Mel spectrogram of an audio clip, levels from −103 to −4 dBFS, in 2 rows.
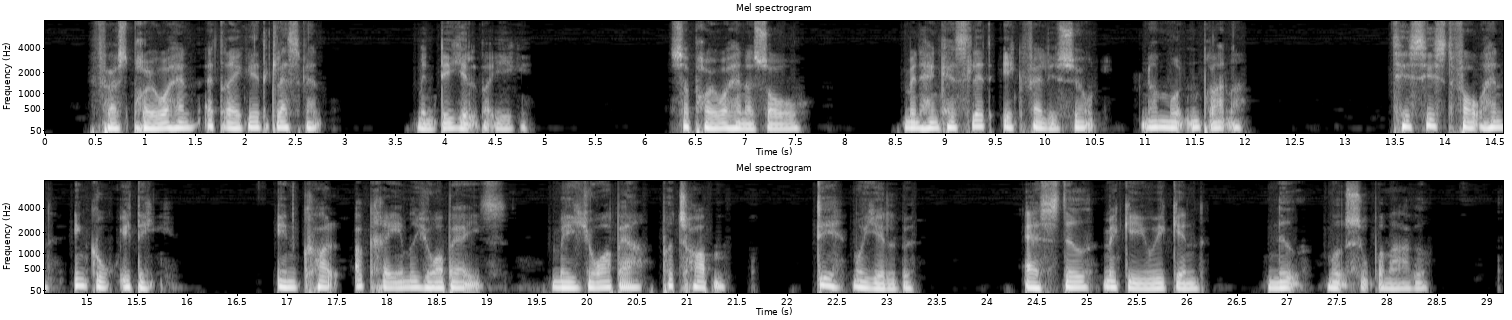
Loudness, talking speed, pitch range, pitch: -23 LUFS, 110 wpm, 90-105 Hz, 100 Hz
